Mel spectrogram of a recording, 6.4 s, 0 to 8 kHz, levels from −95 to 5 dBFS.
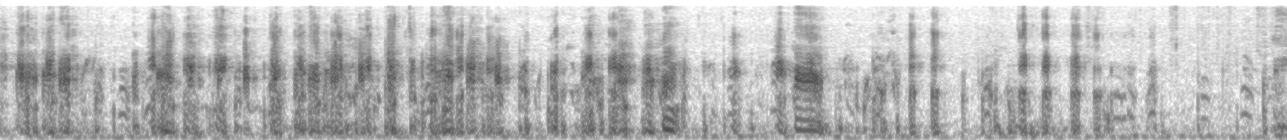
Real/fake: fake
